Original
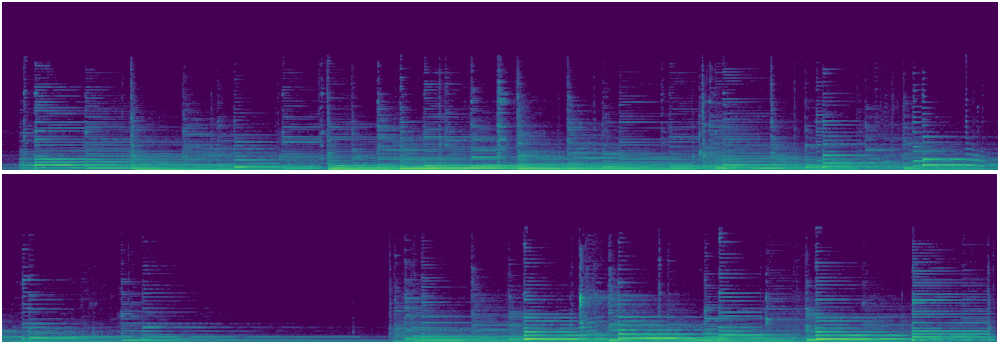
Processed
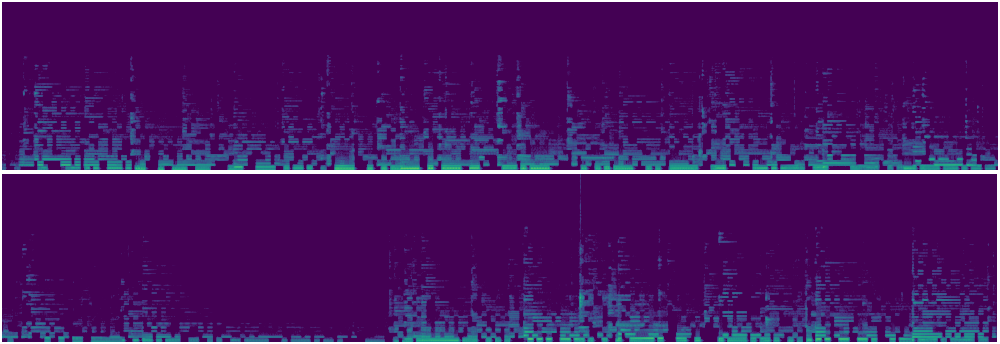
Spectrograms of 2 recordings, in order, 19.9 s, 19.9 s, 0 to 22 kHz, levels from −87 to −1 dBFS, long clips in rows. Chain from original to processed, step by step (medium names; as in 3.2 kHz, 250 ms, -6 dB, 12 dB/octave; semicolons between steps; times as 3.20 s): random holes in the spectrogram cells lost 45%; dynamic bell 260 Hz, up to +3 dB, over -47 dBFS, Q 5.5; in parallel at -9 dB: hard clipper -27 dBFS, distortion -9 dB; on the sum: trim -7 dB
